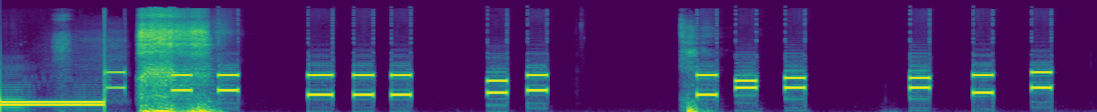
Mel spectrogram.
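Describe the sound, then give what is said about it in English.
A steady low dial tone gives way to a burst of rustling noise, then about a dozen bright touch-tone keypad beeps are dialed in short uneven clusters with pauses between them, calling Tiny Trains in Galway City. “All right, we are calling Tiny Trains in Galway City.”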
